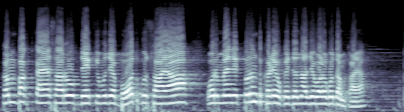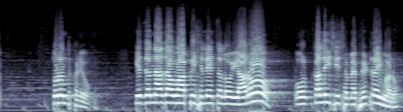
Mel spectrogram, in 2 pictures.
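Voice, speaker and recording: A man's voice: very high-pitched, moderate pace, fairly bright tone. A man reciting comic verse on stage at a poetry gathering, addressing the audience with rhyming punchlines. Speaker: stage comedy poet. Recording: long hall reverb, faint music.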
